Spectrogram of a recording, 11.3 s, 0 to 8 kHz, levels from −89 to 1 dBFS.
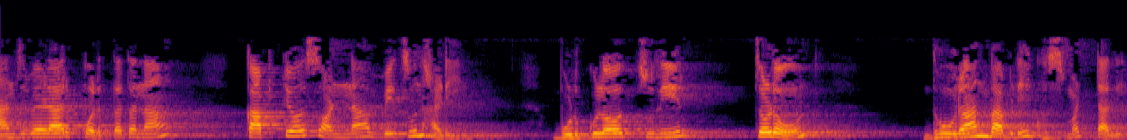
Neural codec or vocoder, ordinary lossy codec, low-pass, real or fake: none; MP3, 24 kbps; 7.2 kHz; real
